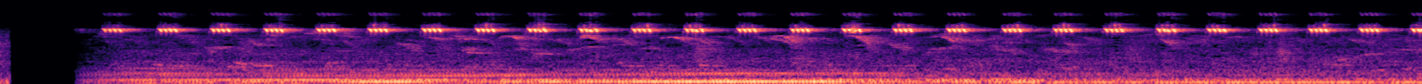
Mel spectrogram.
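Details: Loud, clear cricket chirping meant for training songbirds. After a brief silent start, piercing high chirps pulse evenly about four per second, over a low hum in the first half.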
